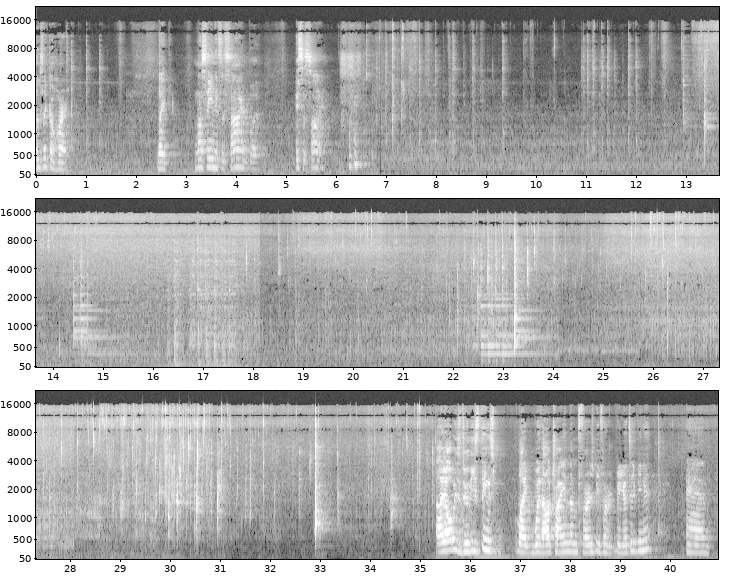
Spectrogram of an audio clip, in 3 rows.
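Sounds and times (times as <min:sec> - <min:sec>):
food deep-frying in oil: 0:13.1 - 0:35.5.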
